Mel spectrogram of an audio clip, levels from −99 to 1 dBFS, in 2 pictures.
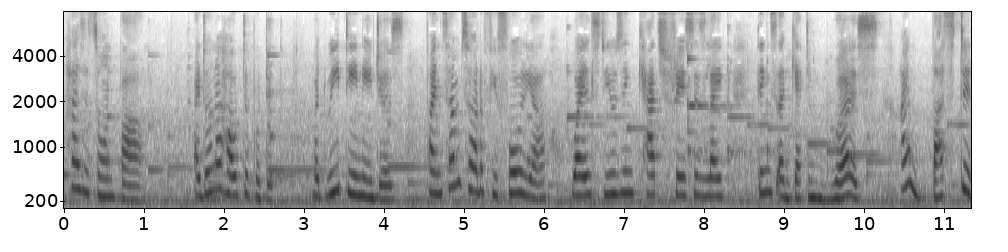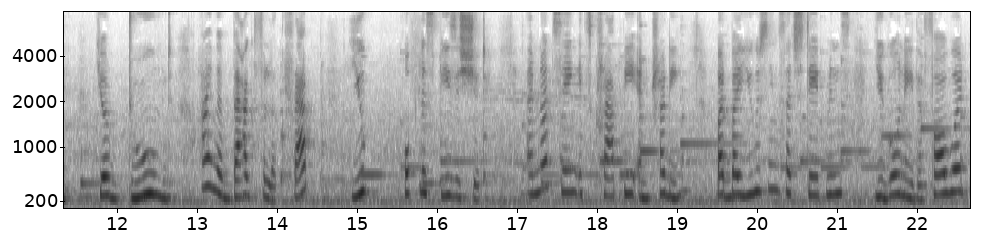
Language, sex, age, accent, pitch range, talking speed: Tamil, female, 10-29, native, 240-305 Hz, 155 wpm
